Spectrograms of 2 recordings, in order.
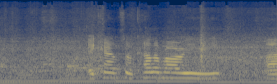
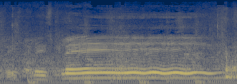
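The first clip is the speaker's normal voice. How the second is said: drawn-out pleading; 4 dB louder, much slower than usual. Real, not acted. Begging to see food.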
